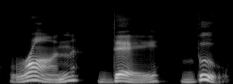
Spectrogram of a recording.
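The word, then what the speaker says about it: rendezvous: So we say ron day, boo, right? The ren sounds like ron, the dez sounds like day, and the vu sounds like vu. The z and the final s are silent just like in French.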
